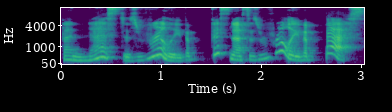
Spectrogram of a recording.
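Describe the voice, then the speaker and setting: A female-sounding voice does a put-on character at a medium pitch and a moderate pace. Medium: read story.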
